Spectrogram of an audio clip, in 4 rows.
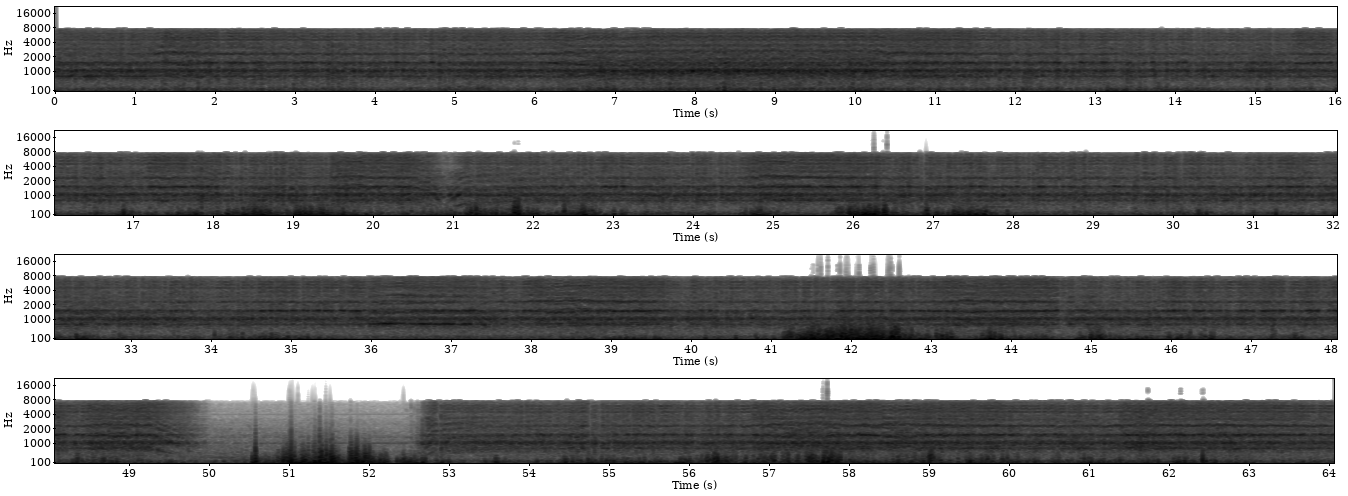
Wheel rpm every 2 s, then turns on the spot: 200, 200, 200, 200, 200, 200, 200, 200, 200, 200, 160, 190, 200, 200, 200, 200, 200, 200, 200, 200, 200, 200, 200, 200, 140, 0, 110, 200, 200, 200, 200, 200.
none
